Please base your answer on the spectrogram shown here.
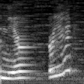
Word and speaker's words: Nereid: She kind of like takes a knee by the face of how do you pronounce it? The Nereid? Yes. Quite. Is that how you pronounce it? Nereid?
